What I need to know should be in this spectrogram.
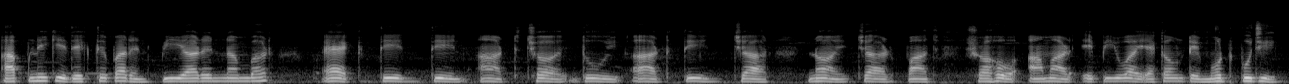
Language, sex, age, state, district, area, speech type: Bengali, male, 18-30, West Bengal, Kolkata, urban, read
